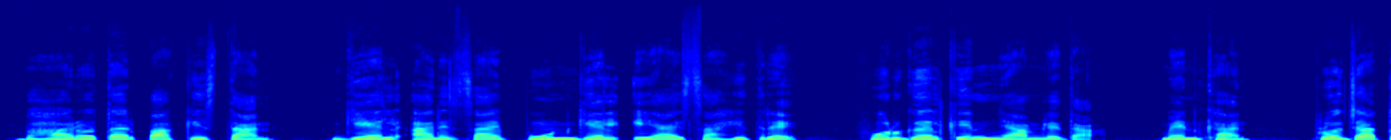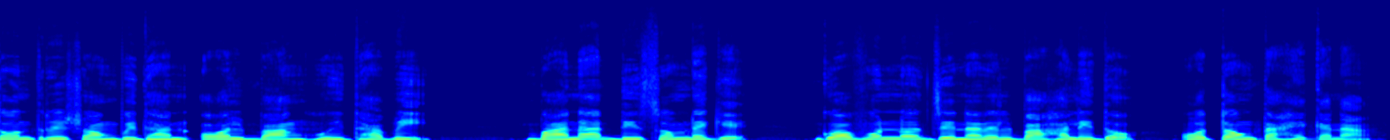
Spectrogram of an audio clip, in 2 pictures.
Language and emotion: Santali, neutral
